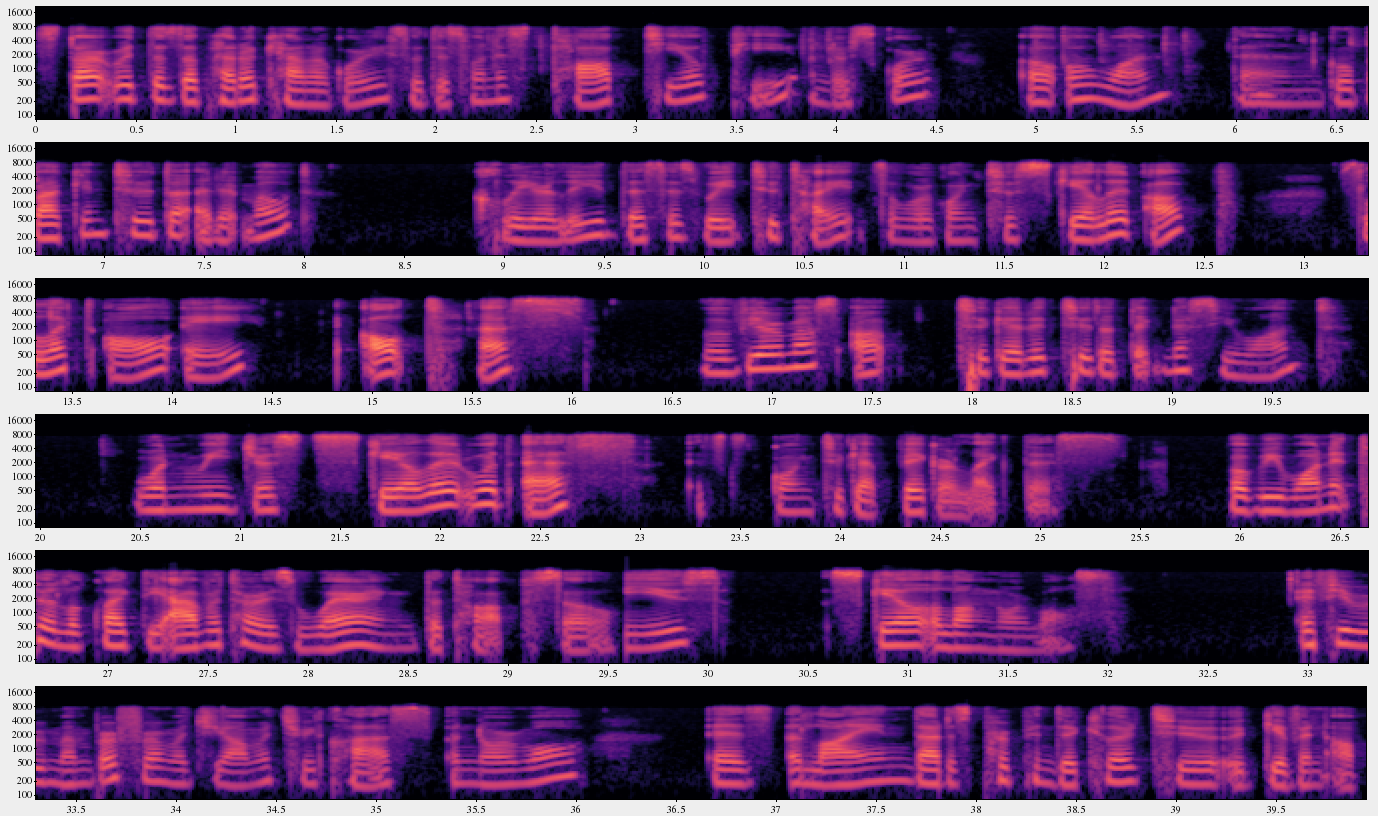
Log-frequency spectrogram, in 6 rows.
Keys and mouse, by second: 5.1 0, 6.6 Tab, 13.3 a, 15.4-20.2 alt+s, 20.4 a, 22.3 s.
